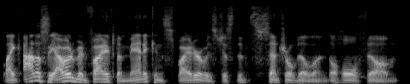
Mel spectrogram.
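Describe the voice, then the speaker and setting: A man with a low, bright voice talks through films as a podcast co-host. He is opinionated and likes to explain his point, and the recording is close and dry. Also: big pitch swings, quick pace, dry recording. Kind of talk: casual film discussion.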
